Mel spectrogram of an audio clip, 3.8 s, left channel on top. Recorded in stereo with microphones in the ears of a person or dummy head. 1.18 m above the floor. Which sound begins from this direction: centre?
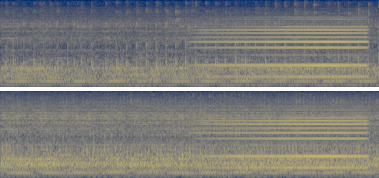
A violin, at 1.9 s.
